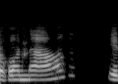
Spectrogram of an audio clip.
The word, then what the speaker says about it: renarde: Ça, c'est le renard et la renarde. Donc, essayez de dire encore le renard. Le renard. Et la renarde.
